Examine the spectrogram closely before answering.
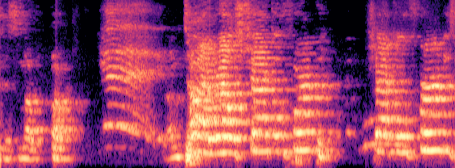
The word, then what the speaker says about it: Shackelford: I'm Tyrell Shackelford. Shackelford is how white people say it. Shackelford is how it's spelled. So that's the correct way to say it.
